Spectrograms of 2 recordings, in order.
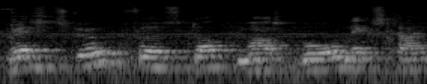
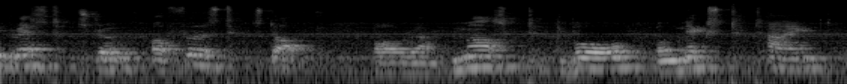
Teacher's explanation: Normally, they do not utter that T so clearly. They certainly don't release it. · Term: elision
